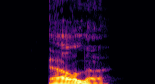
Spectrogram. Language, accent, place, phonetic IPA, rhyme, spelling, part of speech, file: German, Germany, Berlin, [ˈɛʁlə], -ɛʁlə, Erle, noun, De-Erle.ogg
- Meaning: alder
